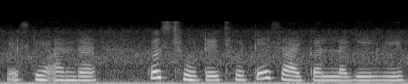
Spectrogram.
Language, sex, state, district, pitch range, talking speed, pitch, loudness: Hindi, female, Jharkhand, Ranchi, 185-215 Hz, 75 wpm, 195 Hz, -17 LUFS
